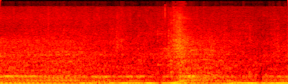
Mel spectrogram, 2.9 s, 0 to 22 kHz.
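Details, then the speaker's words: 1985 Toyota pickup with a carbureted engine, abandoned in a junkyard 20+ years, on its first test drive in first gear after signal generator replacement, running with no thermostat: deep steady rumble, no knocks or misses; healthy under load. "First gear. We're moving. This is the farthest it's traveled in over 20 years on its own power."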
